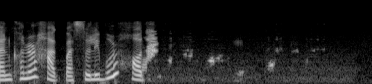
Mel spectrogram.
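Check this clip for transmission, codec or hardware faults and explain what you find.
Two echo-related faults appear in this speech clip, which is band-limited at 8 kHz, consistent with a wideband call codec such as G.722.

Other side's voice leaking through occurs at 1.13 to 1.19 s, 1.43 to 1.6 s and 2.46 to 3.55 s. A second voice sits under the talker, likely residual loudspeaker echo the canceller failed to subtract. It is faint in the first and last stretches and nearly as loud as the talker around 1.5 s.

Speech suppressed in double talk runs from 1.45 to 2.45 s, a full second. The talker's level falls sharply, by as much as roughly 30 dB, while the other side is speaking, likely because the echo canceller could not separate near speech from echo and attenuated both.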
